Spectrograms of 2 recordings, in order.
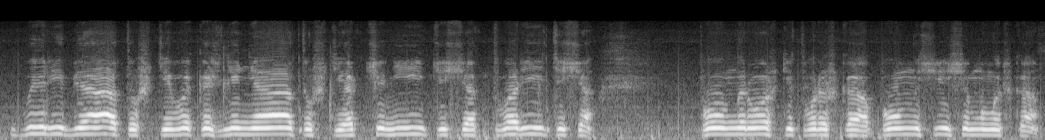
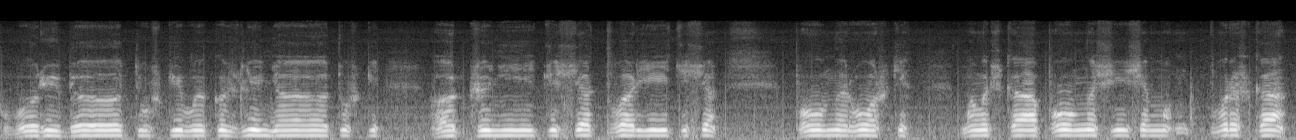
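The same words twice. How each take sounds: First: A hint of the mother goat's singsong from the wolf; lightly sweeten it like the mother goat; wolf's new goat voice. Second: Slow, drawn-out wolf pretending to be the goat; lightly voiced wolf luring the kids, slowly; wolf faking mother goat. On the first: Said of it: "Волк пришёл с новым голосом". (волк новым козьим голосом, слегка нараспев) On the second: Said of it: "не маткин голос". (волк под мать-козу, медленно и протяжно)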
